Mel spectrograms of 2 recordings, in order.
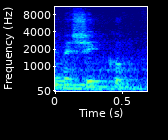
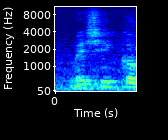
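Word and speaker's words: Mēxihco: porque acaba en co entonces en en ag se dice meico meico viene las raíces ch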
